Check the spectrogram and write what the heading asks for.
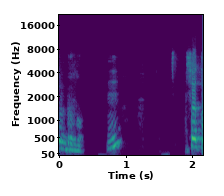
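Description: Speech broken by pauses: a word trailing off, a short syllable about a second in, and faint clicks just before speech resumes. Between them the sound drops to dead silence, as with a video call's noise suppression.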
